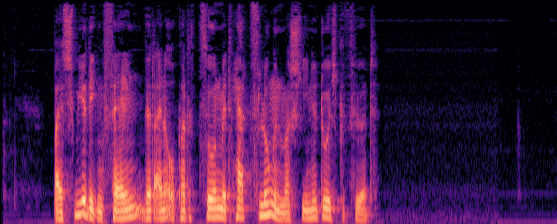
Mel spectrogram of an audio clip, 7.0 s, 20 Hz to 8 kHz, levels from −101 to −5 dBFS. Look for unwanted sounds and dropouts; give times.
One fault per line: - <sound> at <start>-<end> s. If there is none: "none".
none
